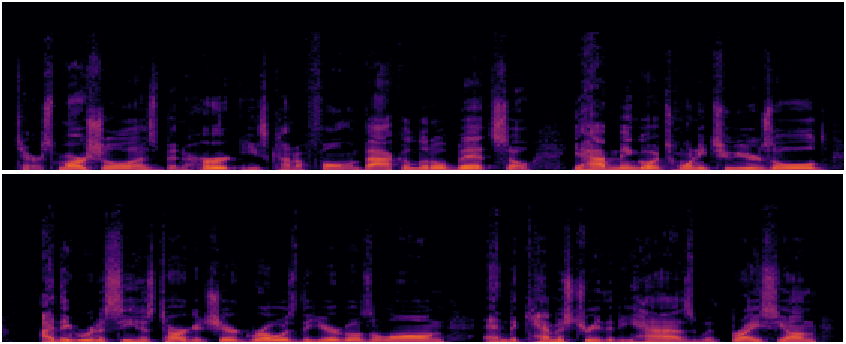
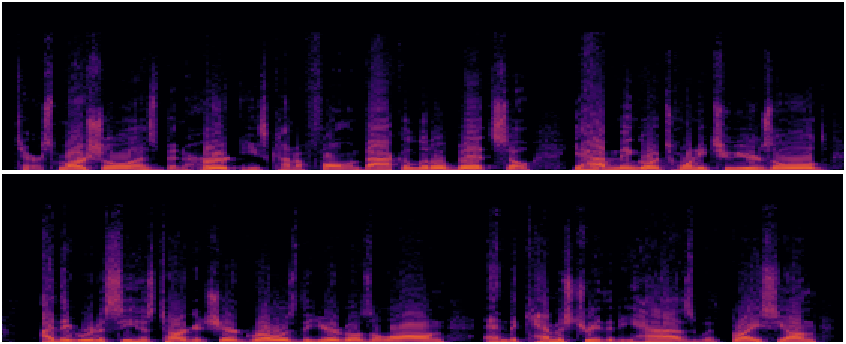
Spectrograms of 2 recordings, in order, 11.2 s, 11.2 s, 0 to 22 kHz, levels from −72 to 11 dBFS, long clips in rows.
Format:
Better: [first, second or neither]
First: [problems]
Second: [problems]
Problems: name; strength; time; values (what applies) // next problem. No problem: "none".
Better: first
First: none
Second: distortion; slight; 8% of the sound clipped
